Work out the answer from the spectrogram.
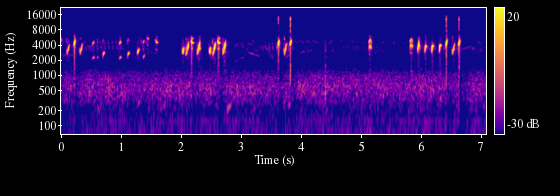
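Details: Wild European goldfinch song made of lively, high, clipped chirps delivered in quick runs and small clusters, some notes repeated in rapid series, with a low droning noise underneath.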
